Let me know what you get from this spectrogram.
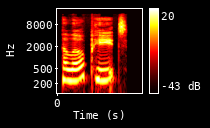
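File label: "hello", female; trainer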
